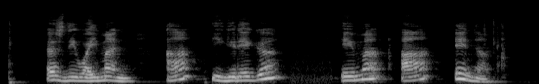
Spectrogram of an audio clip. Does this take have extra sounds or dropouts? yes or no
no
